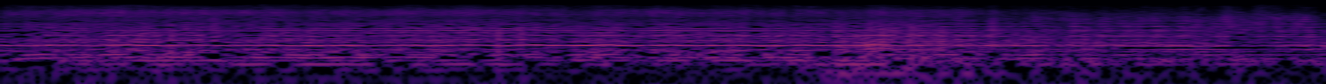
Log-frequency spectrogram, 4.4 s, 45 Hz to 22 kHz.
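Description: A 1969 Italian pop song playing from a 45 rpm vinyl single on a turntable, with long held notes.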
